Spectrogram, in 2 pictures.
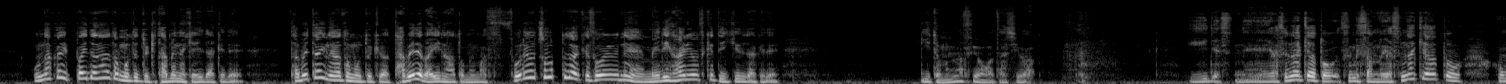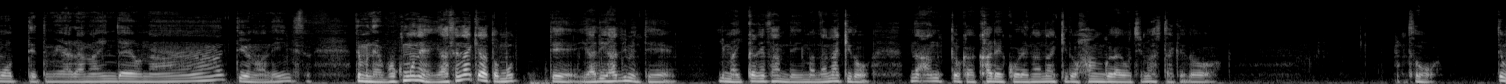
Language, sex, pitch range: Japanese, male, 110-155 Hz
